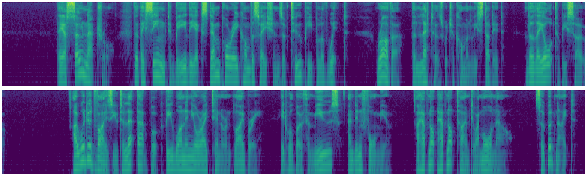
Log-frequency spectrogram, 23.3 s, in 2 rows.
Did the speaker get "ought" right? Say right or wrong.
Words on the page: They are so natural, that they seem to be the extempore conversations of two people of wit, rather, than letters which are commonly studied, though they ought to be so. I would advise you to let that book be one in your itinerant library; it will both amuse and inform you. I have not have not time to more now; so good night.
right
